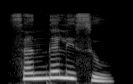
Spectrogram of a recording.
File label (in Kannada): "ಸಂದಲಿಸು", Kannada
